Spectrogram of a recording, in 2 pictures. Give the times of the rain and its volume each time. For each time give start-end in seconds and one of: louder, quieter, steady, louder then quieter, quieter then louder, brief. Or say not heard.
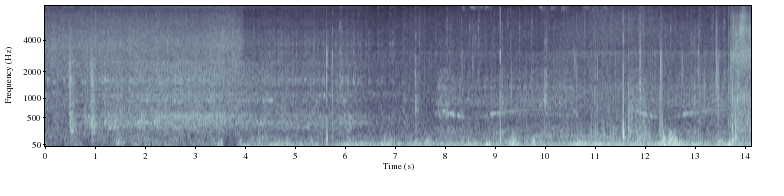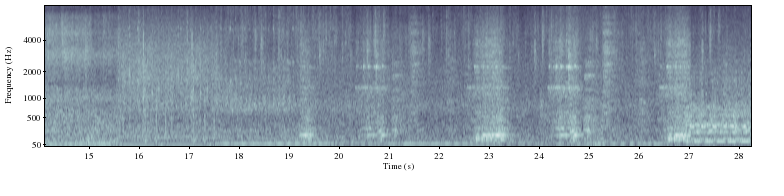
0.0-28.1 louder then quieter.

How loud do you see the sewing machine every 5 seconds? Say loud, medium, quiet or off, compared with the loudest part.
medium, quiet, quiet, medium, loud, loud.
